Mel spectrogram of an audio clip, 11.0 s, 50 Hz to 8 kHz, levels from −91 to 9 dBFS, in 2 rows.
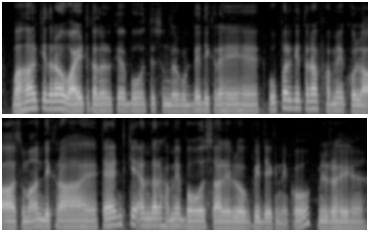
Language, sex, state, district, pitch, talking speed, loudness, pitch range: Hindi, male, Rajasthan, Churu, 120 Hz, 185 wpm, -26 LUFS, 115-135 Hz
